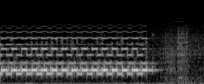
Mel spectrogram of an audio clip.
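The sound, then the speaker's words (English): A telephone rings with an incoming call to a radio show: one bright, rapidly pulsing electronic trill lasts about one and a half seconds, then cuts off into brief faint noise. “Hey, someone's calling in. I wonder who this could be.”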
